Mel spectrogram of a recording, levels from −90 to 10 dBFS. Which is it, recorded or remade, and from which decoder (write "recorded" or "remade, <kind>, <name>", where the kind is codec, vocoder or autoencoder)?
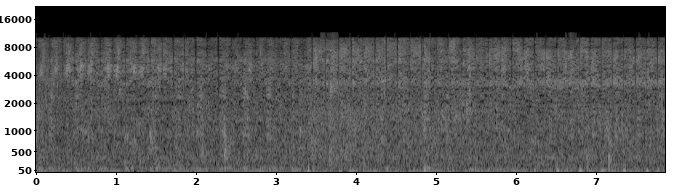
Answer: recorded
